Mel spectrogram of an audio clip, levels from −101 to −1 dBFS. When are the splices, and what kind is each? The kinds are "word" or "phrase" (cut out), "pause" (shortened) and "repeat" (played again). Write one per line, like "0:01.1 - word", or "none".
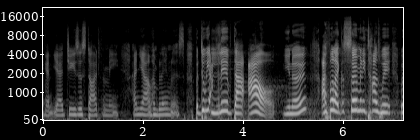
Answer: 0:02.2 - word
0:03.4 - word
